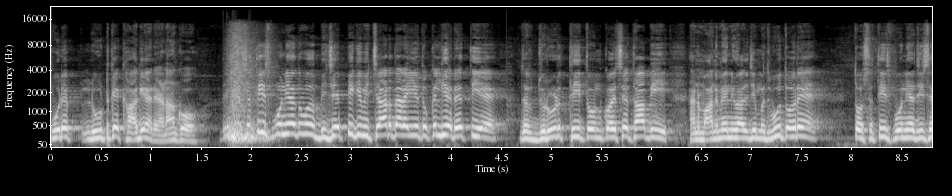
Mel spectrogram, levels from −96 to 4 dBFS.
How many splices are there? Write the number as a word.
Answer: two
